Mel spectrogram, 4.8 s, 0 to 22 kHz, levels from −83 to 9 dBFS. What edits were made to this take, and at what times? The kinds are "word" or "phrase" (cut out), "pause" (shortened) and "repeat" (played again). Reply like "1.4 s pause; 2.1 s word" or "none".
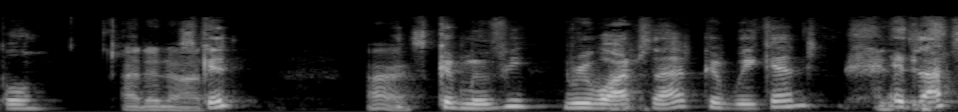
none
